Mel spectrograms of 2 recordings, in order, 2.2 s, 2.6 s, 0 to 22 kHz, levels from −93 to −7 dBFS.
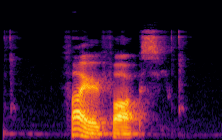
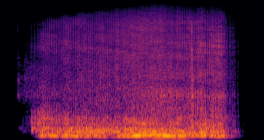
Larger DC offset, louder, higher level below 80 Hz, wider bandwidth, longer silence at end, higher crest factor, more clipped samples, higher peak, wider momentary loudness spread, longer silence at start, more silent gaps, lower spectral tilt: neither; first, -17 LUFS vs -33 LUFS; second, -68 dBFS vs -56 dBFS; second, 9.4 kHz vs 17 kHz; first, 0.65 s vs 0.3 s; about the same, 18 dB vs 14 dB; neither; first, -2 dBFS vs -18 dBFS; first, 18 LU vs 10 LU; first, 0.7 s vs 0.3 s; neither; about the same, -5 dB/octave vs -6 dB/octave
